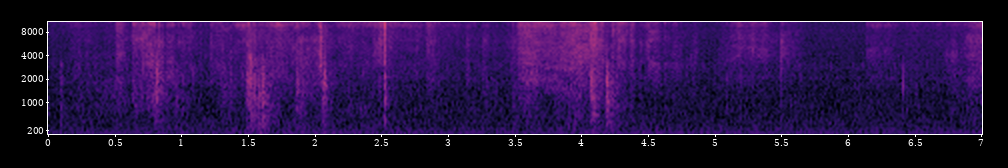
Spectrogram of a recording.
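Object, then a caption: Paper pages of a hardcover notebook. Fingertips lift and flip the paper pages of a thick hardcover notebook with a green patterned cover lying open on a table. Soft, bright rustling and brushing of the sheets comes in short bursts, with a longer swishing turn near the middle, over a faint steady low hum.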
